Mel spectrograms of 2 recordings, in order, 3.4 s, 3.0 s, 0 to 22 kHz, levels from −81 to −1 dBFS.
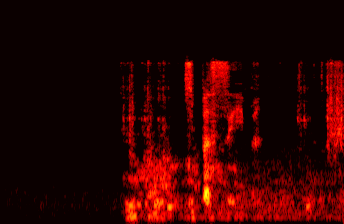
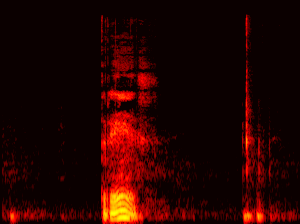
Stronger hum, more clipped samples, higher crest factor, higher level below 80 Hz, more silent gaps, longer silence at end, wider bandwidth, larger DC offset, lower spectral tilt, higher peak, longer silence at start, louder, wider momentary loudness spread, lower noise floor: neither; neither; about the same, 26 dB vs 22 dB; second, -78 dBFS vs -68 dBFS; neither; second, 0 s vs 0.35 s; second, 8 kHz vs 16.5 kHz; neither; second, -3 dB/octave vs -7 dB/octave; about the same, -12 dBFS vs -12 dBFS; first, 1.25 s vs 0.1 s; second, -35 LUFS vs -29 LUFS; about the same, 21 LU vs 22 LU; first, -78 dBFS vs -71 dBFS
